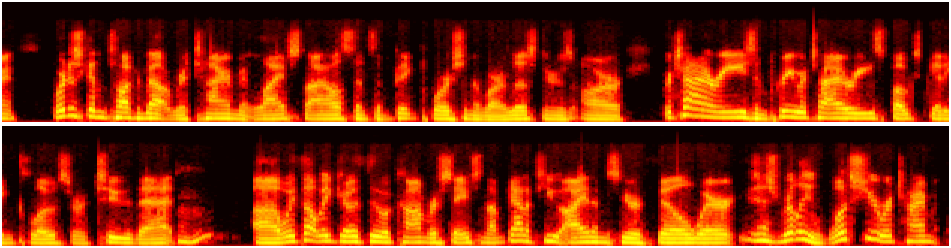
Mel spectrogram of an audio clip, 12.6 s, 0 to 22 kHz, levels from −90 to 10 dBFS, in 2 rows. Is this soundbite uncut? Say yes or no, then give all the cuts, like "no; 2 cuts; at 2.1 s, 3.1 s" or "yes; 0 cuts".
yes; 0 cuts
